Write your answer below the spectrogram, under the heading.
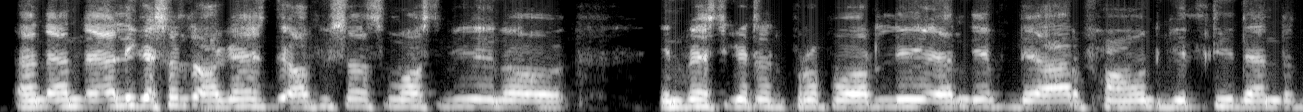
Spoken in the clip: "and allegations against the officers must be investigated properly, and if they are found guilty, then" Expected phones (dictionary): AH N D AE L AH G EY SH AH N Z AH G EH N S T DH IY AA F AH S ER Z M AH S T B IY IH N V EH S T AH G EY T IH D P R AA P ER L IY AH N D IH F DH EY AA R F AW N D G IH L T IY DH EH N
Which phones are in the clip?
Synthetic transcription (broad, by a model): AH N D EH L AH G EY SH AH N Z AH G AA S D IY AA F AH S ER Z M AH S T B IY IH N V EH S T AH G EY T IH D P R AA P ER L IY AH N D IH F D EY AA R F AW N D G IH L T IY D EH N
